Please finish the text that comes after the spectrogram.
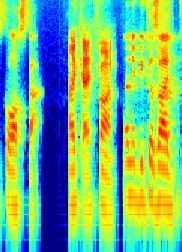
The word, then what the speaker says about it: Gloucester: it's actually a place in england and it's pronounced gloucester gloucester yes well they need to drop the e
